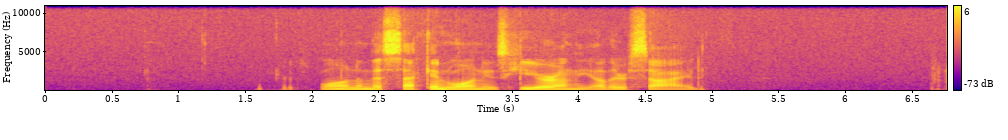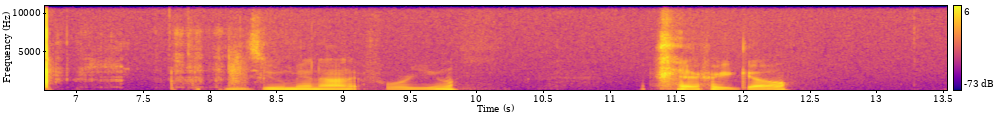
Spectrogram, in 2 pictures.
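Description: A small screwdriver clicks and scrapes against a phone's metal frame.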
